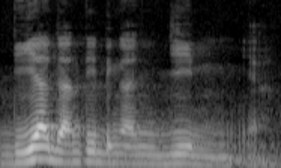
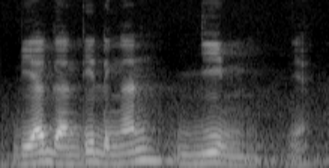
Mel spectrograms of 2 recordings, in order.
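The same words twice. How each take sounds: The two takes are said the same way.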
